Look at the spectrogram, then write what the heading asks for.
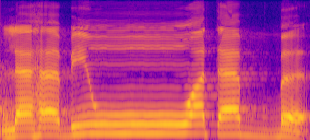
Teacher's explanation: با کے اوپر قلقلہ کریں گے اور ساتھ شد بھی ہے، اس لیے سختی سے پڑھیں گے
